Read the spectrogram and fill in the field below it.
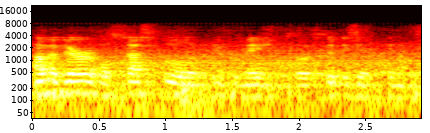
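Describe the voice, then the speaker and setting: A man's voice: medium pitch, fairly even intonation, rapid-fire. A man leading a church group discussion, often asking the room questions and adding "right?". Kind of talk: conversational Bible study discussion. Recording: roomy, distant, slightly muffled with faint noise.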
